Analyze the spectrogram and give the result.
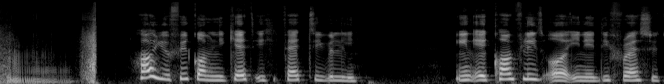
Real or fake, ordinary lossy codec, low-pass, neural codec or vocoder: real; none; 19.8 kHz; none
